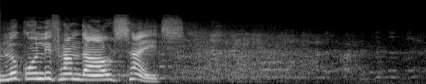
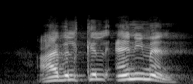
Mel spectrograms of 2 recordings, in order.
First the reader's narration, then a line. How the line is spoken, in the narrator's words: replied the Texan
